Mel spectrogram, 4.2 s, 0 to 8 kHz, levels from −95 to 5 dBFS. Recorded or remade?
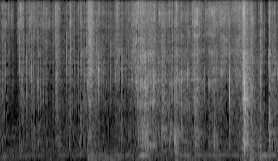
remade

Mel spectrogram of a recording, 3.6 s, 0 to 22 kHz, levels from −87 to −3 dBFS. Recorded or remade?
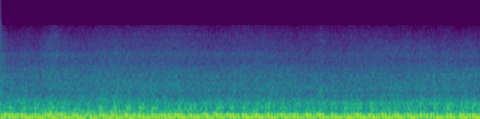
remade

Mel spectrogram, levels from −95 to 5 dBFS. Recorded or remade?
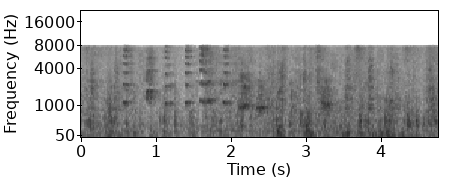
recorded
